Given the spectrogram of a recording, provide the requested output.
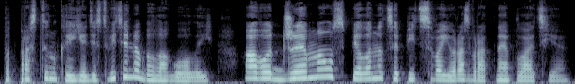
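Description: A woman's voice: medium pitch, lively intonation, moderate pace, clean tone. A woman narrating a romance fantasy audiobook. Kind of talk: scripted narration.

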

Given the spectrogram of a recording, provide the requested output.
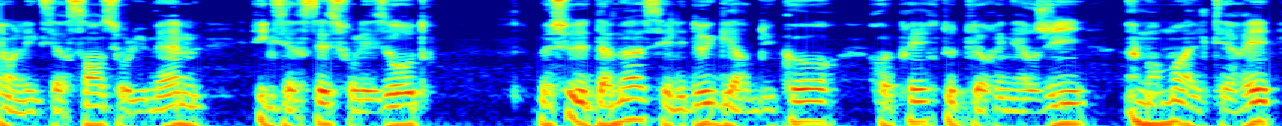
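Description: Male audiobook reader, measured delivery, husky voice. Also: fairly low pitch, dark tone. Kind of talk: scripted narration.

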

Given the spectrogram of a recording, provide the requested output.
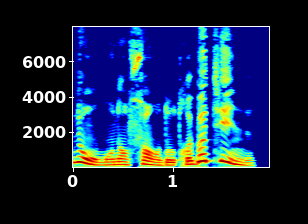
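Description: A woman voicing an elderly gentleman who is fussy, obsessive and wheedling, speaking in a coaxing, repetitive way. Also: fairly low pitch, big pitch swings, slow, no room sound. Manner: coaxing, repetitive, rising to pleading.

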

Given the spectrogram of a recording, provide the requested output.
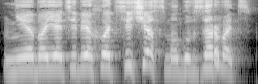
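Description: A woman's voice: fairly high pitch, steady tone, moderate pace, voice pushed down, close to an everyday voice. A woman voicing a haughty male fairy lord in an audiobook, speaking coldly, sarcastically and with contempt. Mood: menacing. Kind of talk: audiobook character voice.

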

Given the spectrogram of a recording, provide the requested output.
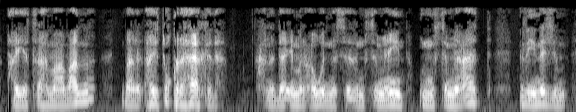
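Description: A man with a Tunisian Arabic accent teaching the rules of Quran recitation on the radio, explaining each rule, quizzing his student and chanting verses slowly. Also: medium pitch, fairly bright tone, breathy edge, no room sound, dull audio.

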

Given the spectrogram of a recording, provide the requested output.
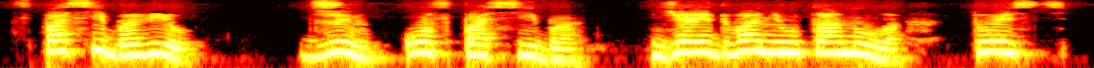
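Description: A distraught elderly woman pleads in a breathless, shaken rush, as a woman narrator puts her on. Her voice climbs higher than the narration around it. It is an audiobook reading. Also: expressive, unhurried, darkish tone, poor audio. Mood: frantic pleading.

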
